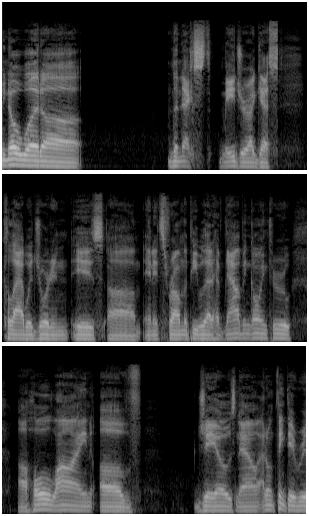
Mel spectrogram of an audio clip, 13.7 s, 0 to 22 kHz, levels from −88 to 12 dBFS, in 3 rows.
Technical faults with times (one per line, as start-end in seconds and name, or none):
4.11-4.13 damaged data in a compressed stream
8.80 damaged data in a compressed stream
